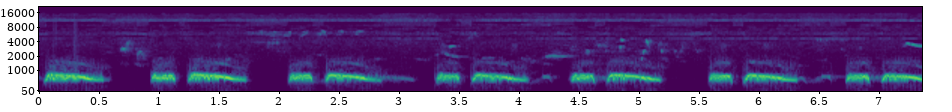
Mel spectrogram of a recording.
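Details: Spotted dove calling as a trapping decoy placed on the ground. Deep, resonant coos come in close pairs, a short note then a longer slightly falling one, repeated steadily with little pause. Faint high chirps of other birds sit behind them.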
